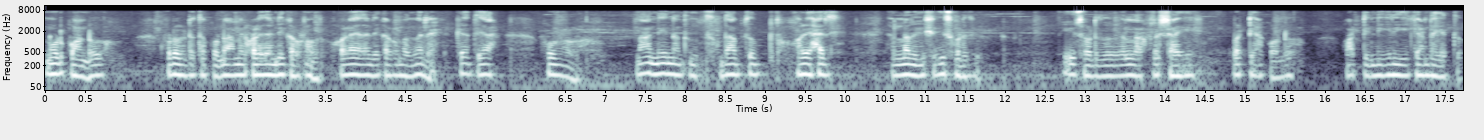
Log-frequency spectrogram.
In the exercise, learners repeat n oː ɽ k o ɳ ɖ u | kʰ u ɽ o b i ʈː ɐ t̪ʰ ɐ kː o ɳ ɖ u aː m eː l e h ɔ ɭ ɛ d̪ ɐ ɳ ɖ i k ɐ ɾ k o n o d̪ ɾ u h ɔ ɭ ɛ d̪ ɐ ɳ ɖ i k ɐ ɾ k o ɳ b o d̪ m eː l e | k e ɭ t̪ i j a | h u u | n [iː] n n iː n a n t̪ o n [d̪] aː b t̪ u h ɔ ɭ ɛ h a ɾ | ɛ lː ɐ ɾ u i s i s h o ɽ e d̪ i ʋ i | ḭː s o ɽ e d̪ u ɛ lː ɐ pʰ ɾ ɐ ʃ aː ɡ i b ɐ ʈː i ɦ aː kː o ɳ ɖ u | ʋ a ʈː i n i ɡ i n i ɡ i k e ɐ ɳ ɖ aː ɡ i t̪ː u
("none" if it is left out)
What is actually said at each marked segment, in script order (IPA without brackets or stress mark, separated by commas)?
aː, d̪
